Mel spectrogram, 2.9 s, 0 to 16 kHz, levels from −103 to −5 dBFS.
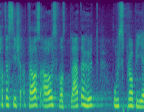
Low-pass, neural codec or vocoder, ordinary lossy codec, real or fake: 14.4 kHz; vocoder, 44.1 kHz, 128 mel bands every 512 samples, BigVGAN v2; AAC, 64 kbps; fake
